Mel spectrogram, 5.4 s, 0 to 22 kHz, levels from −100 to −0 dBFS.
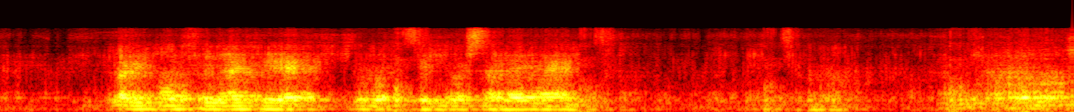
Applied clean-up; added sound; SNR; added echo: neural separator model SepFormer DNS4.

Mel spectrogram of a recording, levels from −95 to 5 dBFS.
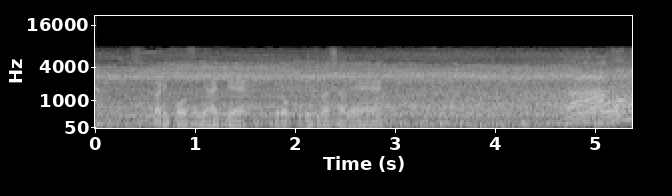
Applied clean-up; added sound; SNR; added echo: none; none; none; none.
